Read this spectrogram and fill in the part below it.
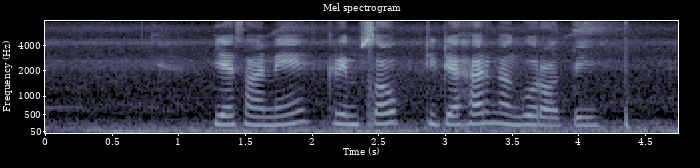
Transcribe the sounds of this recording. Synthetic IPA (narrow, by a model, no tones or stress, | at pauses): b̥i̤asanekɾimsop̚d̪̥i̤ɖ̥a̤ɦarŋaŋɡoɾot̪i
